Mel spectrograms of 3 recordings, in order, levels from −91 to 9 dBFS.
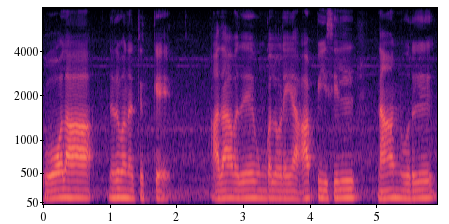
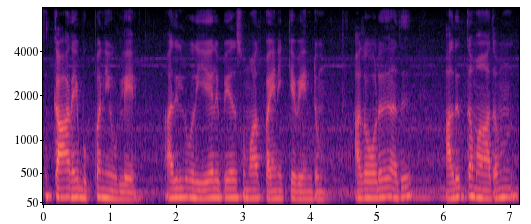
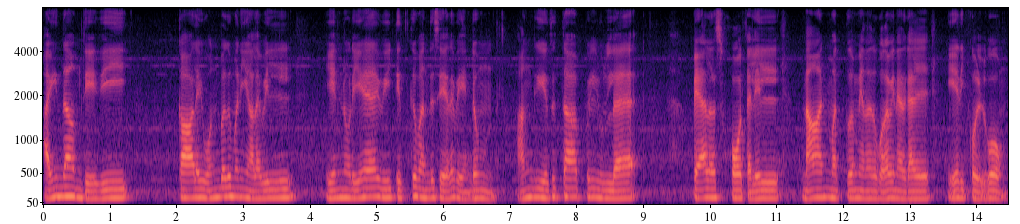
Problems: background sounds at intervals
